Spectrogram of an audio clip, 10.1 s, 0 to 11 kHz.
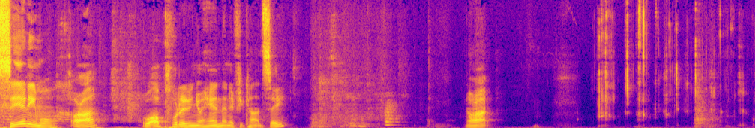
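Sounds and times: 
speech: 0.1s - 5.0s, 6.2s - 6.6s
chewing a berry: 7.9s - 10.0s.

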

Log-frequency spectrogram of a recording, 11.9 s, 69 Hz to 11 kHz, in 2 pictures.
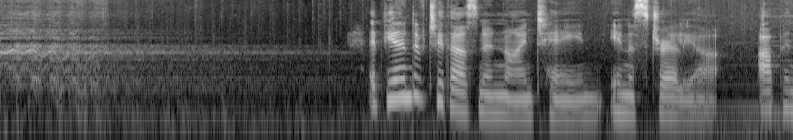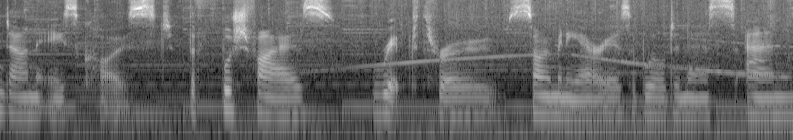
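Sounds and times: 
horse whinnying: 0.0s - 2.2s
steady outdoor hum: 0.9s - 11.8s
speech: 2.8s - 11.8s.

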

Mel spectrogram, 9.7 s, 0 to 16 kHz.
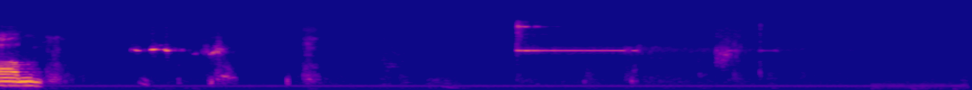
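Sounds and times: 
speech: 0.2s - 0.6s
person failing to whistle with breathy puffs and thin tones: 1.4s - 2.4s, 6.0s - 6.8s.

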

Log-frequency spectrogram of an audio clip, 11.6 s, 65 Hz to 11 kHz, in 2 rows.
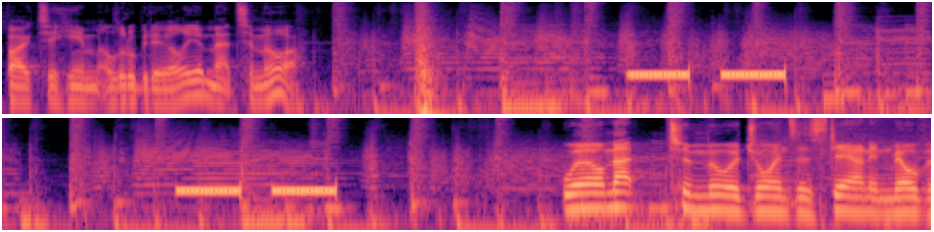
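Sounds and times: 
speech: 0.0s - 2.7s, 9.3s - 11.6s
busy musical background: 1.4s - 11.6s
phone line ringing back in double-ring bursts: 3.9s - 4.9s, 6.9s - 7.9s
telephone dialing: 4.0s - 4.9s, 7.0s - 7.9s.

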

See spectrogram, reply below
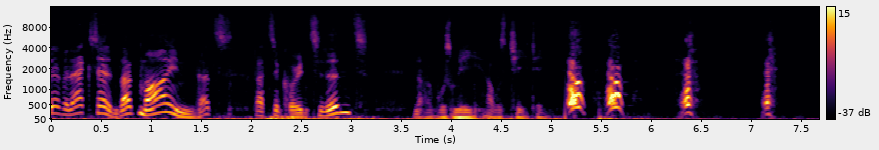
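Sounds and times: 
speech: 0.0s - 6.5s
dog barking: 5.2s - 7.3s.

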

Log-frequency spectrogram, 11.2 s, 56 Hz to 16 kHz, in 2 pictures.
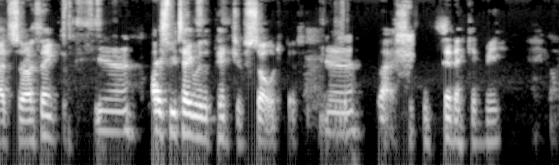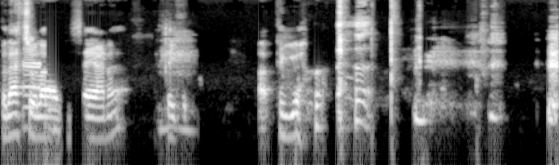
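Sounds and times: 
speech: 0.0s - 11.1s
person coughing: 9.0s - 11.1s
throaty vocal sounds: 9.7s - 11.1s.

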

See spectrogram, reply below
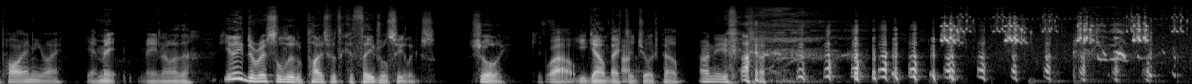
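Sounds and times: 
speech: 0.0s - 8.1s
laughter: 7.3s - 11.9s
crickets chirping: 9.4s - 11.9s.

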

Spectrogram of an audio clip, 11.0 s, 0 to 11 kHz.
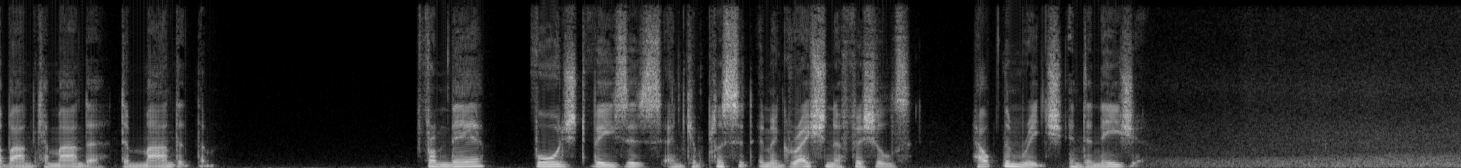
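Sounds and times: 
speech: 0.0s - 1.7s, 3.2s - 8.7s
breathy wind-like hiss: 8.4s - 10.9s
ocean surf rushing at the shore in Indonesia beside a wooden boat: 8.4s - 10.9s.

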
